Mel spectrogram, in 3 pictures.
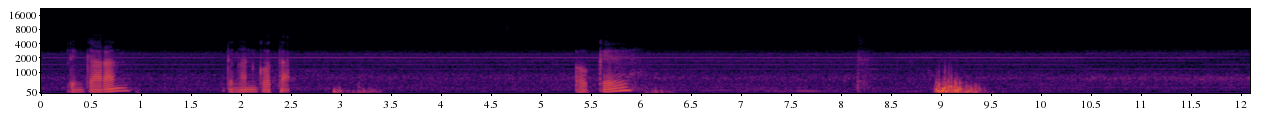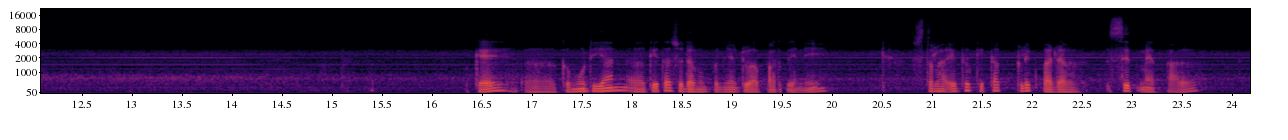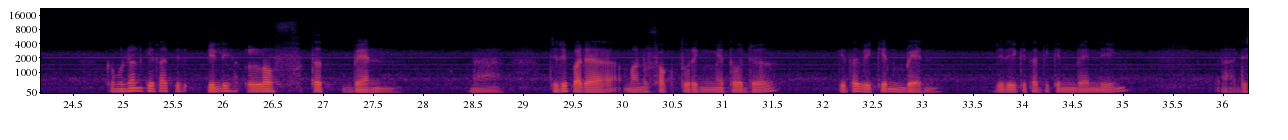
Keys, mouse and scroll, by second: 16.9 F12, 20.3-20.9 scroll up 1, 20.9 scroll down 1, 21.3 scroll up 1, 25.9 click.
